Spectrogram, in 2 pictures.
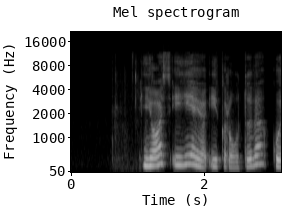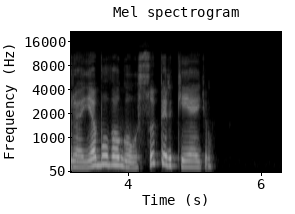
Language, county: Lithuanian, Klaipėda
